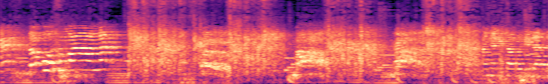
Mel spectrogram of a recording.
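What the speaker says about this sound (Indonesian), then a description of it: "Oke, tepuk semangat." A group performs a rhythmic spirit clap, with patterned claps and slaps on the chest under chanted voices, loud and close.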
